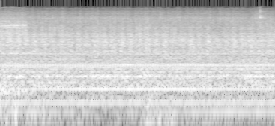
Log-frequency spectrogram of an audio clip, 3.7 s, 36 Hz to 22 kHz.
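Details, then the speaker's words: Old Lathmaster lathe making bushings, feeding about 0.030 in per pass: steady cutting noise with a faint ringing tone held through the pass; light tool chatter at that depth. "So I'm doing, and I'm just moving basically 30,000 at a time. You can hear a bit of chatter at 30,000."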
